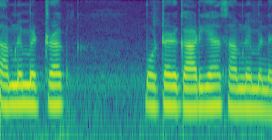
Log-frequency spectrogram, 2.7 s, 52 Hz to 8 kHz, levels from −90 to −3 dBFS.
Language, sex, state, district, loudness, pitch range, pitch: Hindi, female, Goa, North and South Goa, -14 LUFS, 170-185 Hz, 180 Hz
